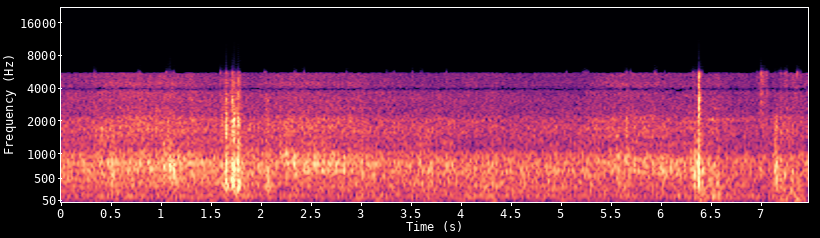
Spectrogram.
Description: There is a random popping sound from passenger side windshield and A-pillar area (not from dash) when front right wheel hits a speed hump or other bumps on road.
